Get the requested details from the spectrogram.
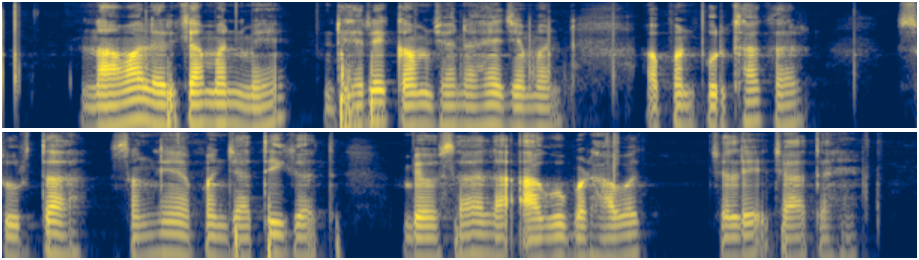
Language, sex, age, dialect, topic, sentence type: Chhattisgarhi, male, 25-30, Northern/Bhandar, banking, statement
